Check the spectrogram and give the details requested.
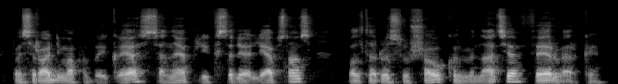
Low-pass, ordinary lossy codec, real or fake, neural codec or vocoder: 14.4 kHz; AAC, 64 kbps; real; none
